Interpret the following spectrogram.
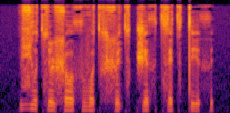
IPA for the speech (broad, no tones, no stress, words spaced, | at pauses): ʑut͡sy ʂoθvot͡sʂyt͡s t͡ʃɪθt͡set͡stiθ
